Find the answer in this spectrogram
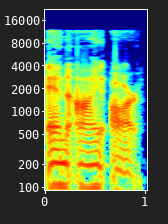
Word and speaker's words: Nir: Now remember is spelled like my first name nir.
